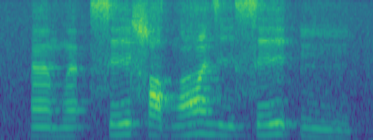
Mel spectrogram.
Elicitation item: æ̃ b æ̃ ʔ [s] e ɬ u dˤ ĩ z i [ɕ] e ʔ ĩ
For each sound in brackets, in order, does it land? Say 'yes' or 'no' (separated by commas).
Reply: yes, no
